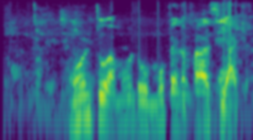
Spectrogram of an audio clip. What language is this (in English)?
Swahili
